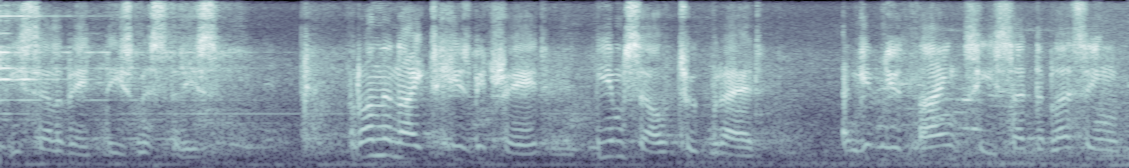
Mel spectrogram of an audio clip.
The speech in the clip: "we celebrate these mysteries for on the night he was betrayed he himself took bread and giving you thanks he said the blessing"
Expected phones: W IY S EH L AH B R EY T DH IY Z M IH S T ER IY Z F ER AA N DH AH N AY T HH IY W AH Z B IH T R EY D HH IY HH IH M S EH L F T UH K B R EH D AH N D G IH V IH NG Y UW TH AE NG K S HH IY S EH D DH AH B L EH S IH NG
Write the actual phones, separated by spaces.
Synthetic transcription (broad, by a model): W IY S EH L AH B R EY T DH IY Z M IH S T ER IY Z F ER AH N DH AH N AY T HH IY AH Z B IH T R EY D HH IY HH IH M S EH L F T UH K B R EH D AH N G IH V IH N Y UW TH AE NG K S HH IY S EH D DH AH B L EH S IH NG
